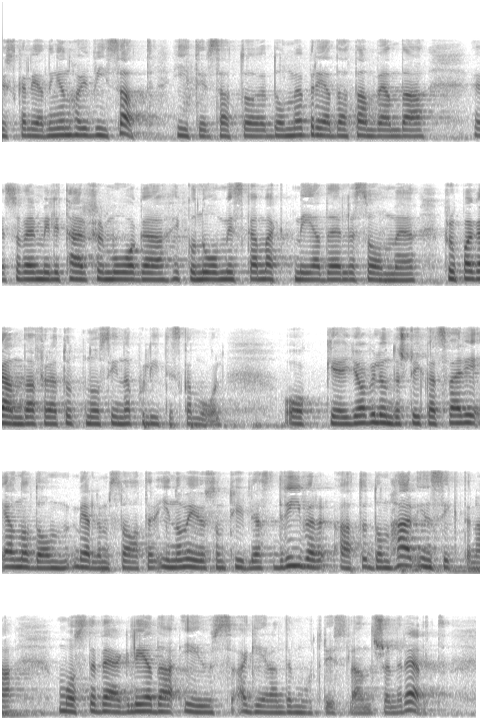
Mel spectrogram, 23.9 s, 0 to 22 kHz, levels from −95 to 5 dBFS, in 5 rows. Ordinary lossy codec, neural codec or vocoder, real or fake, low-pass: none; none; real; 7.2 kHz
